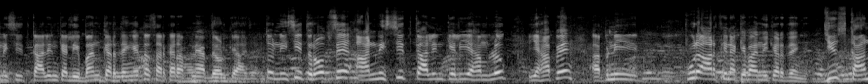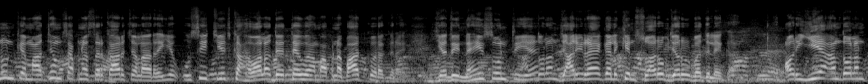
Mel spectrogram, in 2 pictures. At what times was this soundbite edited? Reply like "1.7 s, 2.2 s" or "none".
2.6 s, 8.1 s, 14.1 s

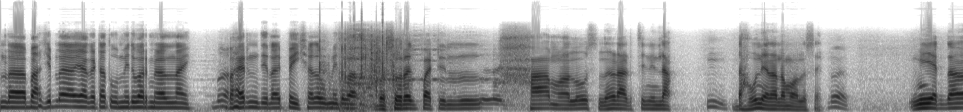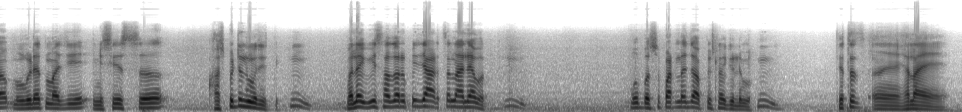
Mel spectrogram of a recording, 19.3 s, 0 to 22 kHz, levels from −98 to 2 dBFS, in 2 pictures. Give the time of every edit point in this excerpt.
3.7 s

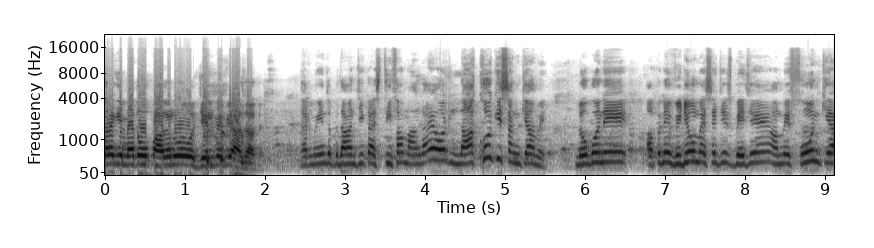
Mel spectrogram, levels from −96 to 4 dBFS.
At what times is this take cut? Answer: 2.5 s

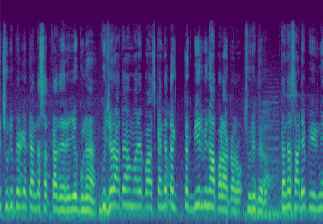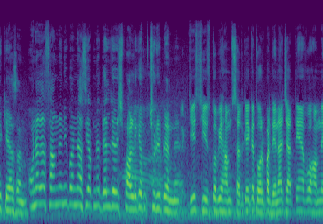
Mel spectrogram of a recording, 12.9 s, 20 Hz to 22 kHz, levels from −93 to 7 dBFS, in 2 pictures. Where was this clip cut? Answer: 1.9 s, 5.0 s, 7.0 s, 10.2 s

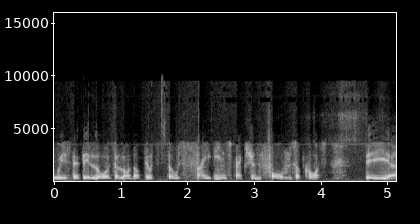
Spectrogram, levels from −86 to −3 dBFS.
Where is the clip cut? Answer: none

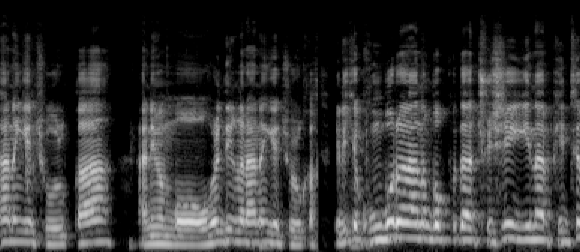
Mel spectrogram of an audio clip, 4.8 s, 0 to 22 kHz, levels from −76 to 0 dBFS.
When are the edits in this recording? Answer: 2.6 s

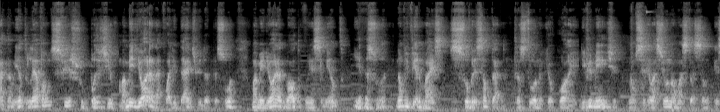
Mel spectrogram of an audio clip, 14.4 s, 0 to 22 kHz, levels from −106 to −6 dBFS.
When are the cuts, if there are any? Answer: 10.1 s, 11.5 s

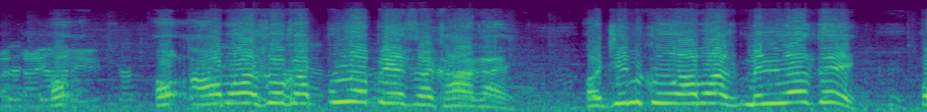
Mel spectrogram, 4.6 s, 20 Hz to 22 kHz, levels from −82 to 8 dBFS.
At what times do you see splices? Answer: none

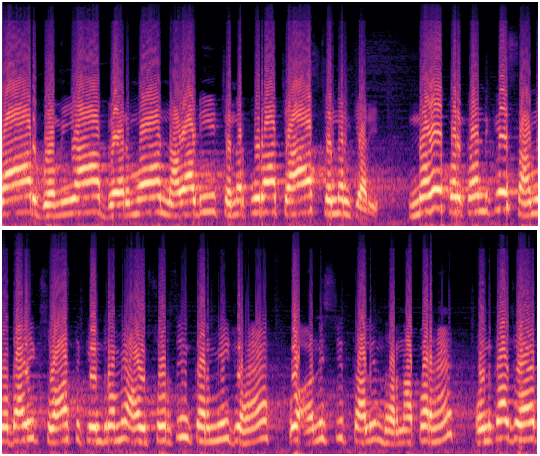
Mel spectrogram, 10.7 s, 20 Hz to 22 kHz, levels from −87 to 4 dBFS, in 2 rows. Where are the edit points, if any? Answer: none

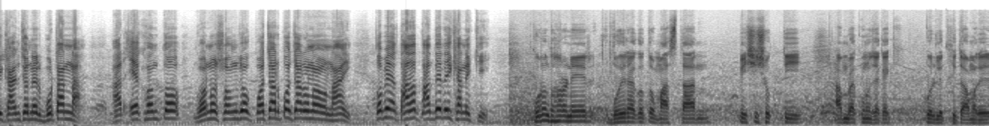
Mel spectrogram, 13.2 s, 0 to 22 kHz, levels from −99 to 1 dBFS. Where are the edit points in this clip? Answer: 1.3 s

